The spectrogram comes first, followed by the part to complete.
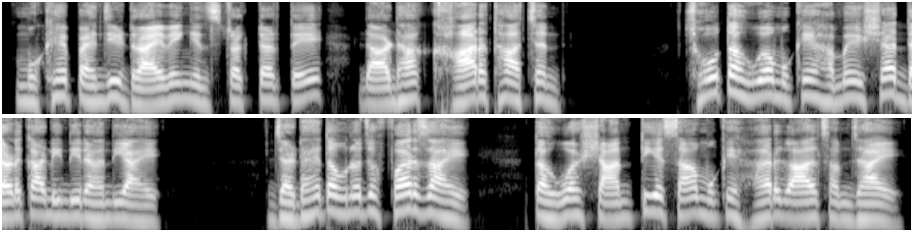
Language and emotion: Sindhi, angry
